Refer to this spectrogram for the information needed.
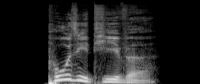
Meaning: nominative/accusative/genitive plural of Positiv
- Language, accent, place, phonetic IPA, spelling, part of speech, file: German, Germany, Berlin, [ˈpoːzitiːvə], Positive, noun, De-Positive.ogg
